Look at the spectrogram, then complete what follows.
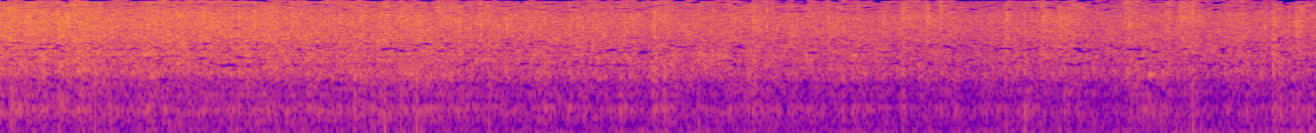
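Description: Hot oil sizzling loudly in a steel pan just after fresh curry leaves were dropped into the tempering of mustard seeds, dals, cumin and garlic. The sizzle eases slightly as it goes.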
